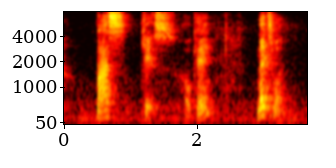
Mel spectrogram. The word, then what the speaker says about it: Vasquez: yeah okay always okay the V as I've already said gives you a B sound okay for example my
